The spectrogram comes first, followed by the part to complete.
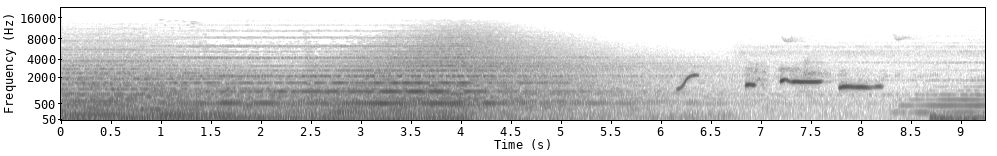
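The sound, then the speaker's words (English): A whistled snippet of Pop Goes the Weasel: a few short rising and held notes, following a loud, dense tonal swell that fades out over the first few seconds. “Riker would be able to to interpret that musical piece.”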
